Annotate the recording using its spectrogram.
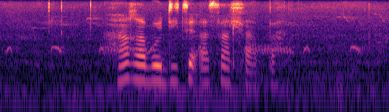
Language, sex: Southern Sotho, female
